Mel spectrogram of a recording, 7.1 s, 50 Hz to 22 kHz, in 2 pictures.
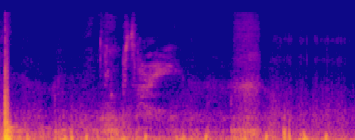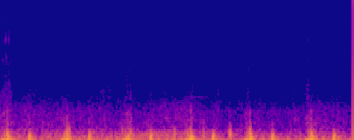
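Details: Heartbeat in an ASMR stream recorded with a 3Dio binaural microphone: soft low thumps at roughly 100 a minute, somewhat uneven, with faint whispering over the start, heard close up.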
